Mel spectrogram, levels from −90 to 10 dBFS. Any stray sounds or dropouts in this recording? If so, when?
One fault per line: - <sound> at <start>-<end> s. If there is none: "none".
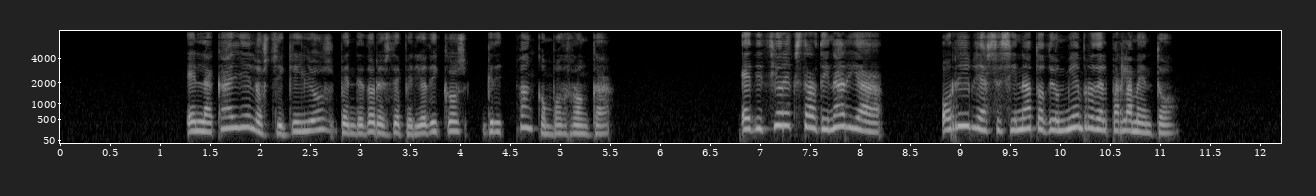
- dropout at 4.4-4.6 s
